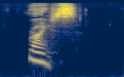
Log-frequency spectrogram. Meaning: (noun) 1. Cereal plants, Oryza sativa of the grass family whose seeds are used as food 2. A specific variety of this plant 3. The seeds of this plant used as food
- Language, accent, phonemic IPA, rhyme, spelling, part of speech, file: English, UK, /ɹaɪs/, -aɪs, rice, noun / verb, En-uk-rice.ogg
